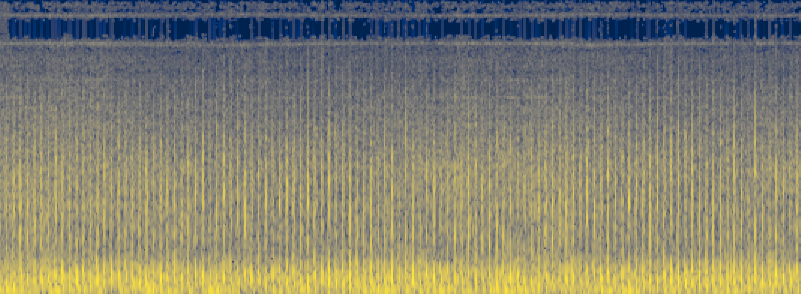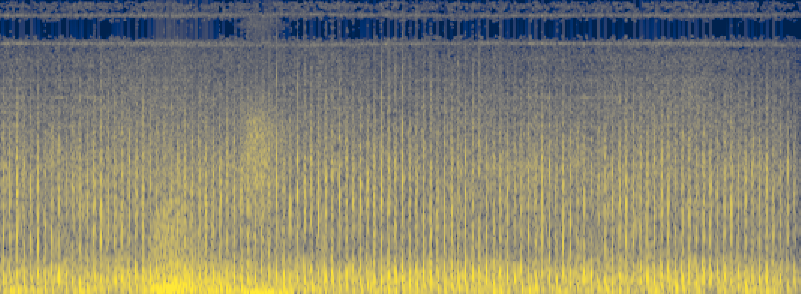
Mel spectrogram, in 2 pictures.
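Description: Helicopter flying overhead, its rotor beating in a rapid, steady chop that swells briefly about two-thirds of the way through.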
